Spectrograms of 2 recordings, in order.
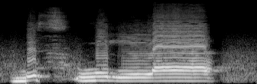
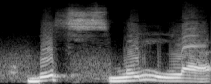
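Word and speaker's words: بسم الله: আপনারা ঠিক আছে আউজুবিল্লাহ বিসমিল্লাহ লা আগে ছিল জিব্বা উপরে এখন লা জিহ্বাটাকে আস্তে করে নিচের দিকে নিয়ে আসতে হবে আলহামদুলিল্লাহ হুজুর লেখা পালান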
